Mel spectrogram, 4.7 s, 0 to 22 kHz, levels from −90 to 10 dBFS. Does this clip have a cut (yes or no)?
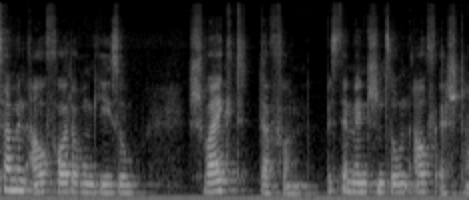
no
